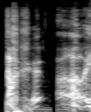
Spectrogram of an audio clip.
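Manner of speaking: acted high choking splutter; pained choking noise; choking on blood. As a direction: splutter as if mortally wounded. Game master acts character's mortal wound.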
